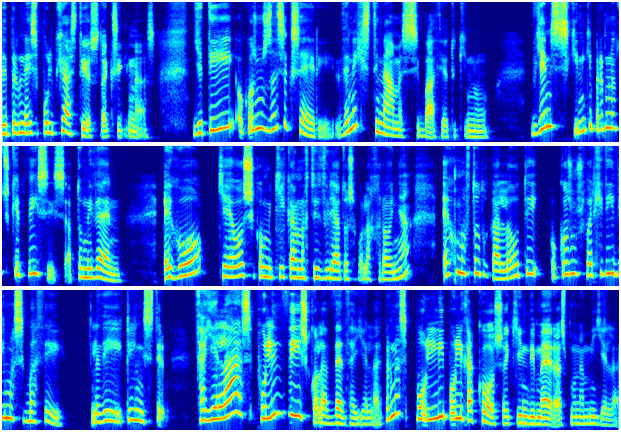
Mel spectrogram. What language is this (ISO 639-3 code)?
ell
